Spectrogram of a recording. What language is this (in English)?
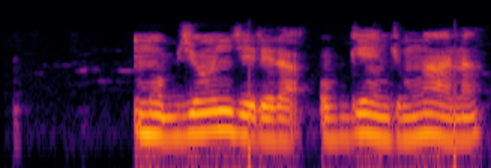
Kinyarwanda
